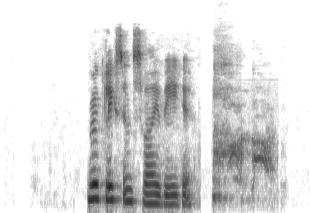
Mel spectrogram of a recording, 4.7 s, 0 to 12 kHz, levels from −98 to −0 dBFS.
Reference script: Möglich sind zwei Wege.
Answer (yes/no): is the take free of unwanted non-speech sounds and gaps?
no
